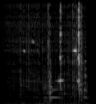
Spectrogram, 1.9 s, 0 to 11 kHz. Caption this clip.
Small glass plates being scraped against each other. Smoother, high pitched squeaking sound. Close miked with Rode NT-5s in X-Y configuration. Trimmed, DC removed, and normalized to -6 dB.
squeak, scrape, glass, noisy, plate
